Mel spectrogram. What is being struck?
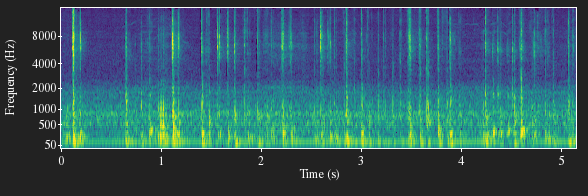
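Plastic laptop keyboard keys.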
